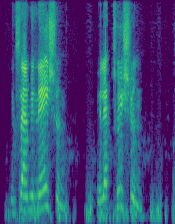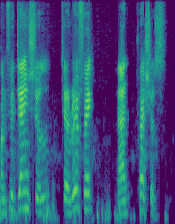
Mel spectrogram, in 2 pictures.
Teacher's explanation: i a l i c and i i o u s you have the stress on the second syllable from the end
